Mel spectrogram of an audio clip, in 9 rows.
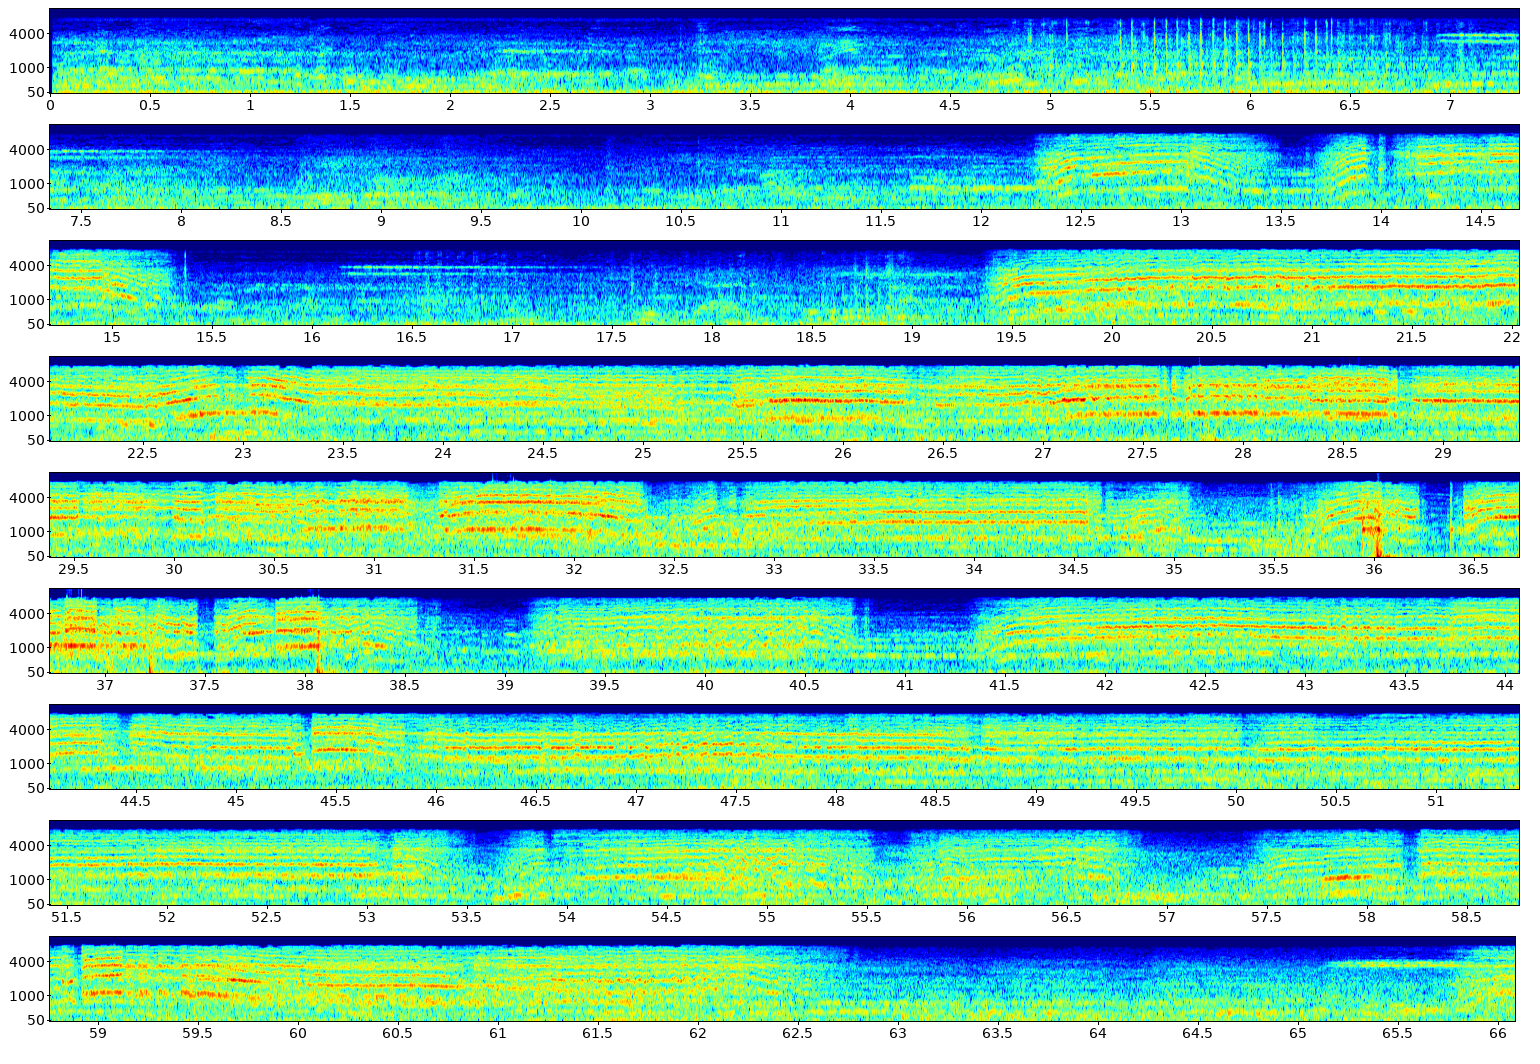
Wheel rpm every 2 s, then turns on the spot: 0, 0, 0, 20, 20, 0, 10, 110, 70, 20, 80, 210, 240, 220, 240, 250, 210, 160, 100, 180, 110, 110, 190, 190, 160, 160, 160, 120, 100, 90, 210, 180, 10.
6-10 16-20 36-38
